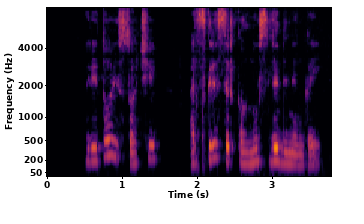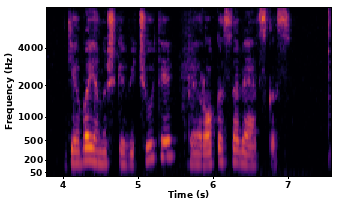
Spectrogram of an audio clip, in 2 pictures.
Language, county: Lithuanian, Marijampolė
